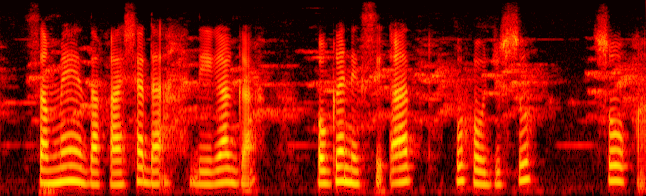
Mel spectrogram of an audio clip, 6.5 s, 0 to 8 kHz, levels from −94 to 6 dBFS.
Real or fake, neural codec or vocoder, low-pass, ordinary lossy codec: real; none; none; none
